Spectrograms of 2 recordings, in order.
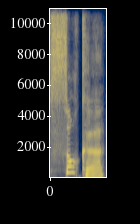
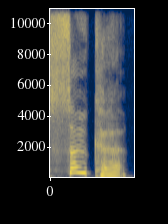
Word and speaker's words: soccer: For example, the word soccer has a short o sound. Soccer, not soaker.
